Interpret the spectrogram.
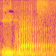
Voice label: "egress", vox; S.P.L.U.R.T-Station-13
